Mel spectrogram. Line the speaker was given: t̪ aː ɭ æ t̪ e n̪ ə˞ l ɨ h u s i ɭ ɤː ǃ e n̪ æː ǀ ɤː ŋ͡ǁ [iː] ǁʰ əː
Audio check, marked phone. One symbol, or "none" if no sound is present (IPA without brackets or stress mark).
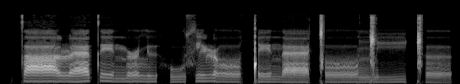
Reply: iː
